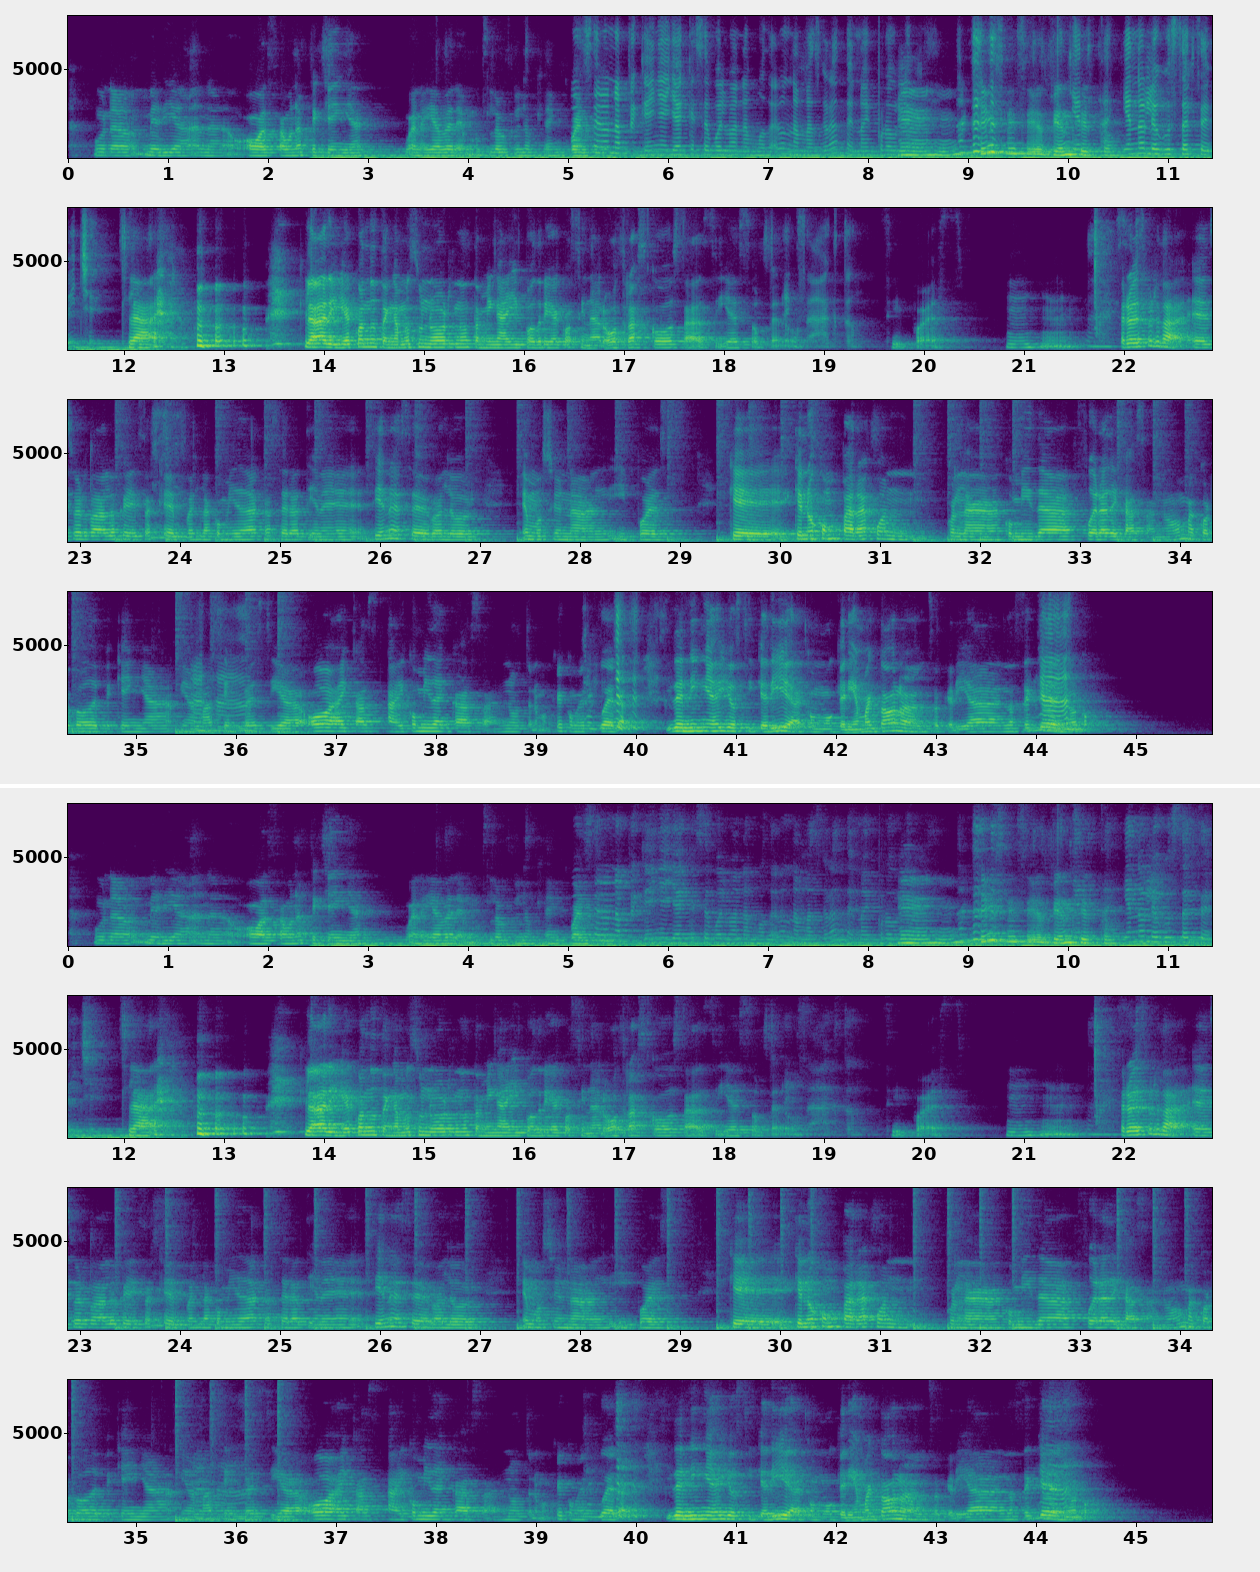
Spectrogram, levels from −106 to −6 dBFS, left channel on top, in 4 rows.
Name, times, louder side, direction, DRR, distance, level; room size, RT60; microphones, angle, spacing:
voice 1, 0.3-2.9 3.4-5.2 8.3-10.5 12.0-18.8 19.7-20.2 20.8-27.0 27.4-28.8 29.5-31.4 31.7-39.9 40.3-44.5, left 2 dB, 25° left, 7 dB, 0.5 m, -32 dB
sound 1, 2.4-12.2, equal, 80° right, 1.0 m, -34 dB
voice 2, 5.0-9.3 10.0-11.7 18.8-19.3 21.6-21.9 23.7-24.2 35.5-36.2 39.5-39.9 43.9-44.4, left 5 dB, 70° left, 10 dB, 0.5 m, -40 dB
sound 2, 23.4-23.6 23.9-24.0 24.4-24.6 24.8-25.0 25.3-25.6 25.9-26.0 26.3-26.5 26.9-27.1 27.4-27.6 27.9-28.0 28.3-28.5 28.9-29.1 29.4-30.5 31.3-32.5 33.4-34.6 35.4-36.6, right 2 dB, 35° right, 0.8 m, -43 dB
5.3 x 5.3 x 6.1 m, 0.92 s
head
